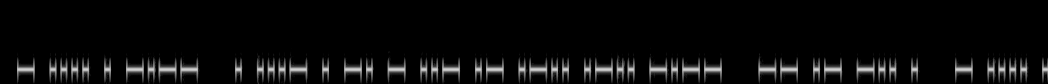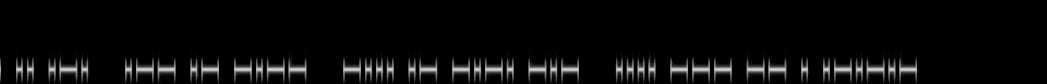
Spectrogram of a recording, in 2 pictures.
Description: Morse code, heard as a keyed tone, about 21 wpm, 700 Hz. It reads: THEY EVENTUALLY MADE THEIR WAY BACK HOME.
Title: Sentences from Top 1000 Words - Review Part 6 - 22wpm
